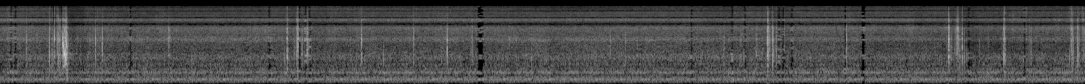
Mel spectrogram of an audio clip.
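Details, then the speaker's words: Endoscopic ear wax suction in a regular client who needs wax removed every 4–5 months: a steady loud suction hiss with crackling bursts as soft, almost liquid wax is drawn out. "it's going to go in with a different instrument because we're approaching the ear drum this is a fine and it's less suction power"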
